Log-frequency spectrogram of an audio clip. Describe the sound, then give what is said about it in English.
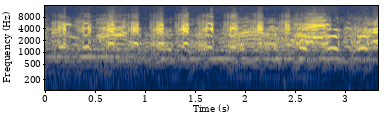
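A noisy flock of California gulls calling together, harsh overlapping squawks in quick, pulsing bursts that run continuously and fairly loud, with no one speaking. “These were California gulls, Larus californicus, year-round residents of the Salt Lake area in Utah.”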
